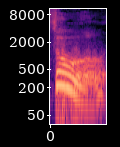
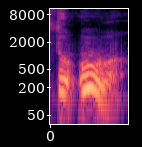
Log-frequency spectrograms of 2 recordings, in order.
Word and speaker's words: Thu'ul: So when you see two U's together, for example, like in Thu'ul, it is not Thu'ul, it is Thu'ul, is how it is pronounced, right? So you give a little pause there. So in this case, it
